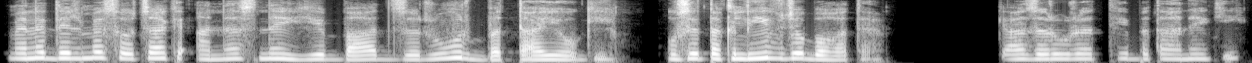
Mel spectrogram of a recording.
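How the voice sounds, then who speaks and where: A woman narrating a first-person romantic story in a steady, scripted reading style. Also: fairly high pitch, dry recording, studio quality.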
